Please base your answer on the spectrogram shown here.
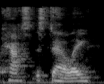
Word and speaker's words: Rkatsiteli: So we're here to talk about our Rkatsiteli.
